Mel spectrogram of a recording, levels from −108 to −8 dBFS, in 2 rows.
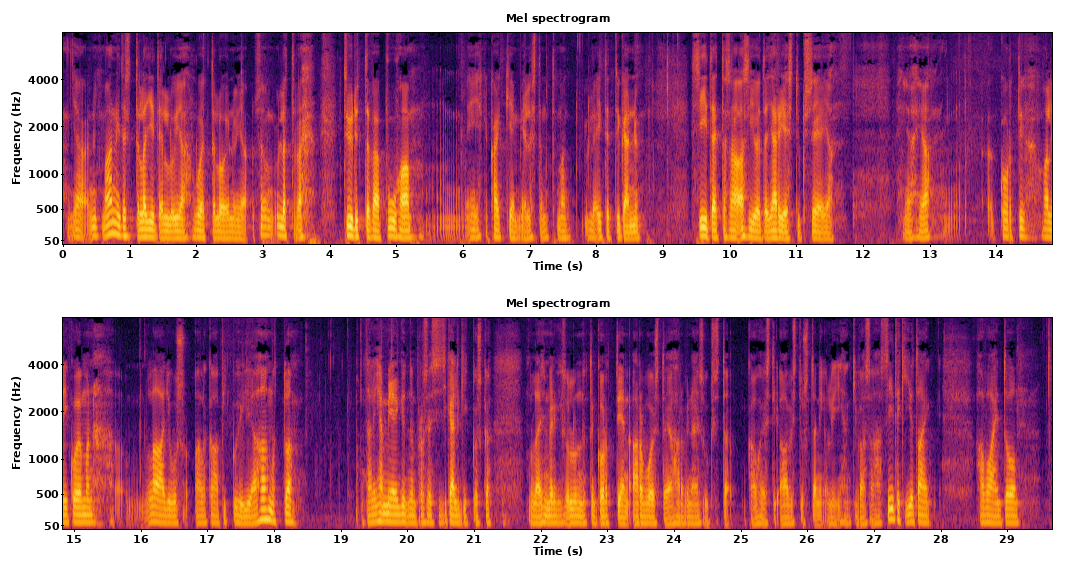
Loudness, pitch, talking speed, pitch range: -24 LUFS, 100 Hz, 125 wpm, 95-110 Hz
